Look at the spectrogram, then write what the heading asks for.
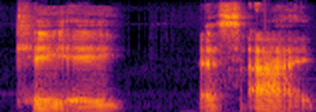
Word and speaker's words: Kasi: It's spelled k a s i, but it's pronounced Kasi.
